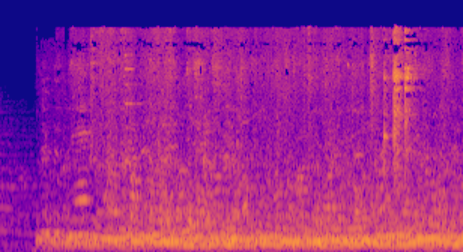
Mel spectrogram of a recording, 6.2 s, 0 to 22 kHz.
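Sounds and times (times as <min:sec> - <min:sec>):
murmur of many voices in a busy restaurant dining room: 0:00.5 - 0:06.1
speech: 0:00.5 - 0:06.1
cutlery clinking against plates in a restaurant: 0:01.1 - 0:02.9, 0:04.9 - 0:05.9.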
